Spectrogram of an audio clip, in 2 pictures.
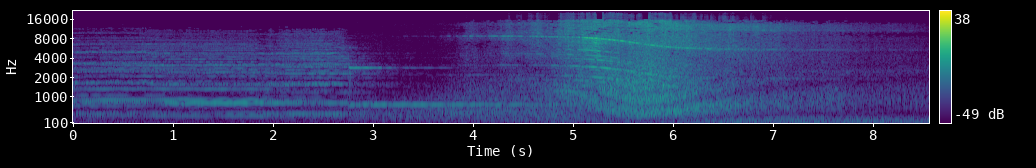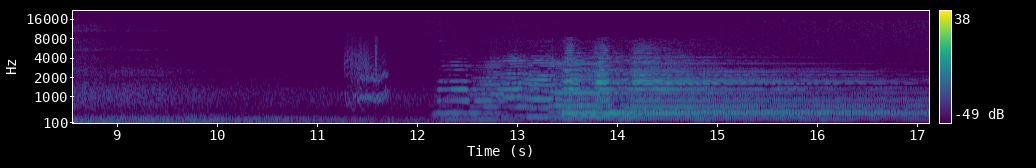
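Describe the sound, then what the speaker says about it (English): Airliner landing as a radio drama sound effect: a steady drone of aircraft engines that swells into a loud sweeping roar as the plane passes close, then settles back to a continuous hum with musical tones. "Ladies and gentlemen, in a few moments we shall be landing."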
